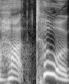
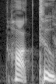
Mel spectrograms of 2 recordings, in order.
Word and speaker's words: Hawk Tuah: girl yeah so and Hawk is spelled like Hawk ha a WK and two even though she said it's Tu it's Tu but it's t a girl Hawk two girl talk to her y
